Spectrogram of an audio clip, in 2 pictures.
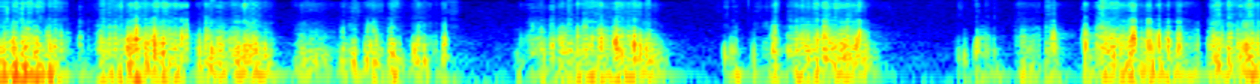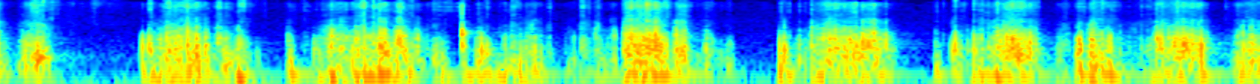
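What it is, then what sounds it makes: Cork coaster scratched with nails. Long gold metal claw nails scratch and trace across a solid, round, flat cork coaster in repeated short, dry strokes. Each scrape is a brief papery rasp centred in the mids, with quick starts and stops separated by silent gaps and almost no ring.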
